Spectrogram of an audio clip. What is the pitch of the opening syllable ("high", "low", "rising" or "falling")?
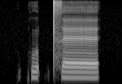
low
